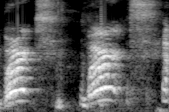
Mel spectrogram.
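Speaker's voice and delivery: high, loud screeched call; piercing mock animal cry; screaming bat. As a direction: screech it like a bat, rising each time. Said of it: "I'll be screaming".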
